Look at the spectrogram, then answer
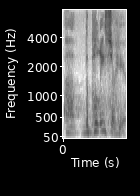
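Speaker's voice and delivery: put-on hushed, soft half-whisper in a small boy's voice. Retelling a joke where a little boy answers the phone: imitating a half-whispering little boy. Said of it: "the little boy was kinda whispering".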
